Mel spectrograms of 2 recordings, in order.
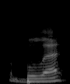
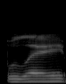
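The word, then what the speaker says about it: bulette: Like since that monster was created, D&D players have argued over what the correct pronunciation is, Boulette or Boulette. And of course, Boulette is the correct one.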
